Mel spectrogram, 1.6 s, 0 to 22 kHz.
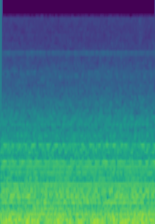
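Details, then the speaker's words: About 2008 Chevy Malibu driving at 100 km/h: steady droning howl under road noise that nearly goes away when swerving one way; badly worn front wheel bearing, possibly driver's side. "he driver's side this is a pretty bad bearing so i've been burned um on the bearing before diagnosing the wrong side due to this but um wouldn't be too surprised if bulls are making a little bit of noise so this one will be interesting to see um how it turns out but if you have a wheel bearing noise which is this howl"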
